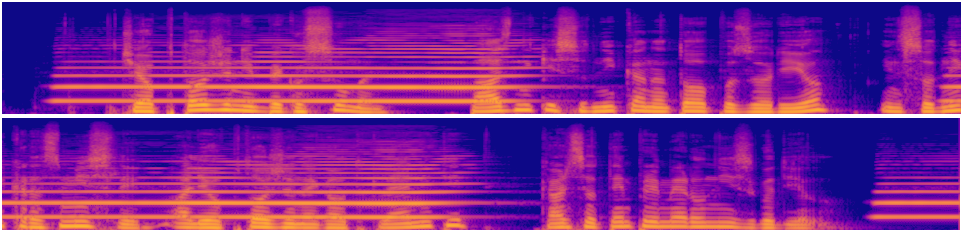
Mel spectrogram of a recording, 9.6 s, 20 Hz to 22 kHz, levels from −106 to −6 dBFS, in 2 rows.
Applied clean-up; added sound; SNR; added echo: classical method log-MMSE.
